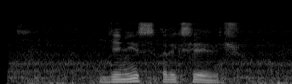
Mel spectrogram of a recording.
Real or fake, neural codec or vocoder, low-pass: fake; codec, 16 kHz, 4 kbps, FunCodec, trained on Chinese and English, 50 frames a second; 7.2 kHz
